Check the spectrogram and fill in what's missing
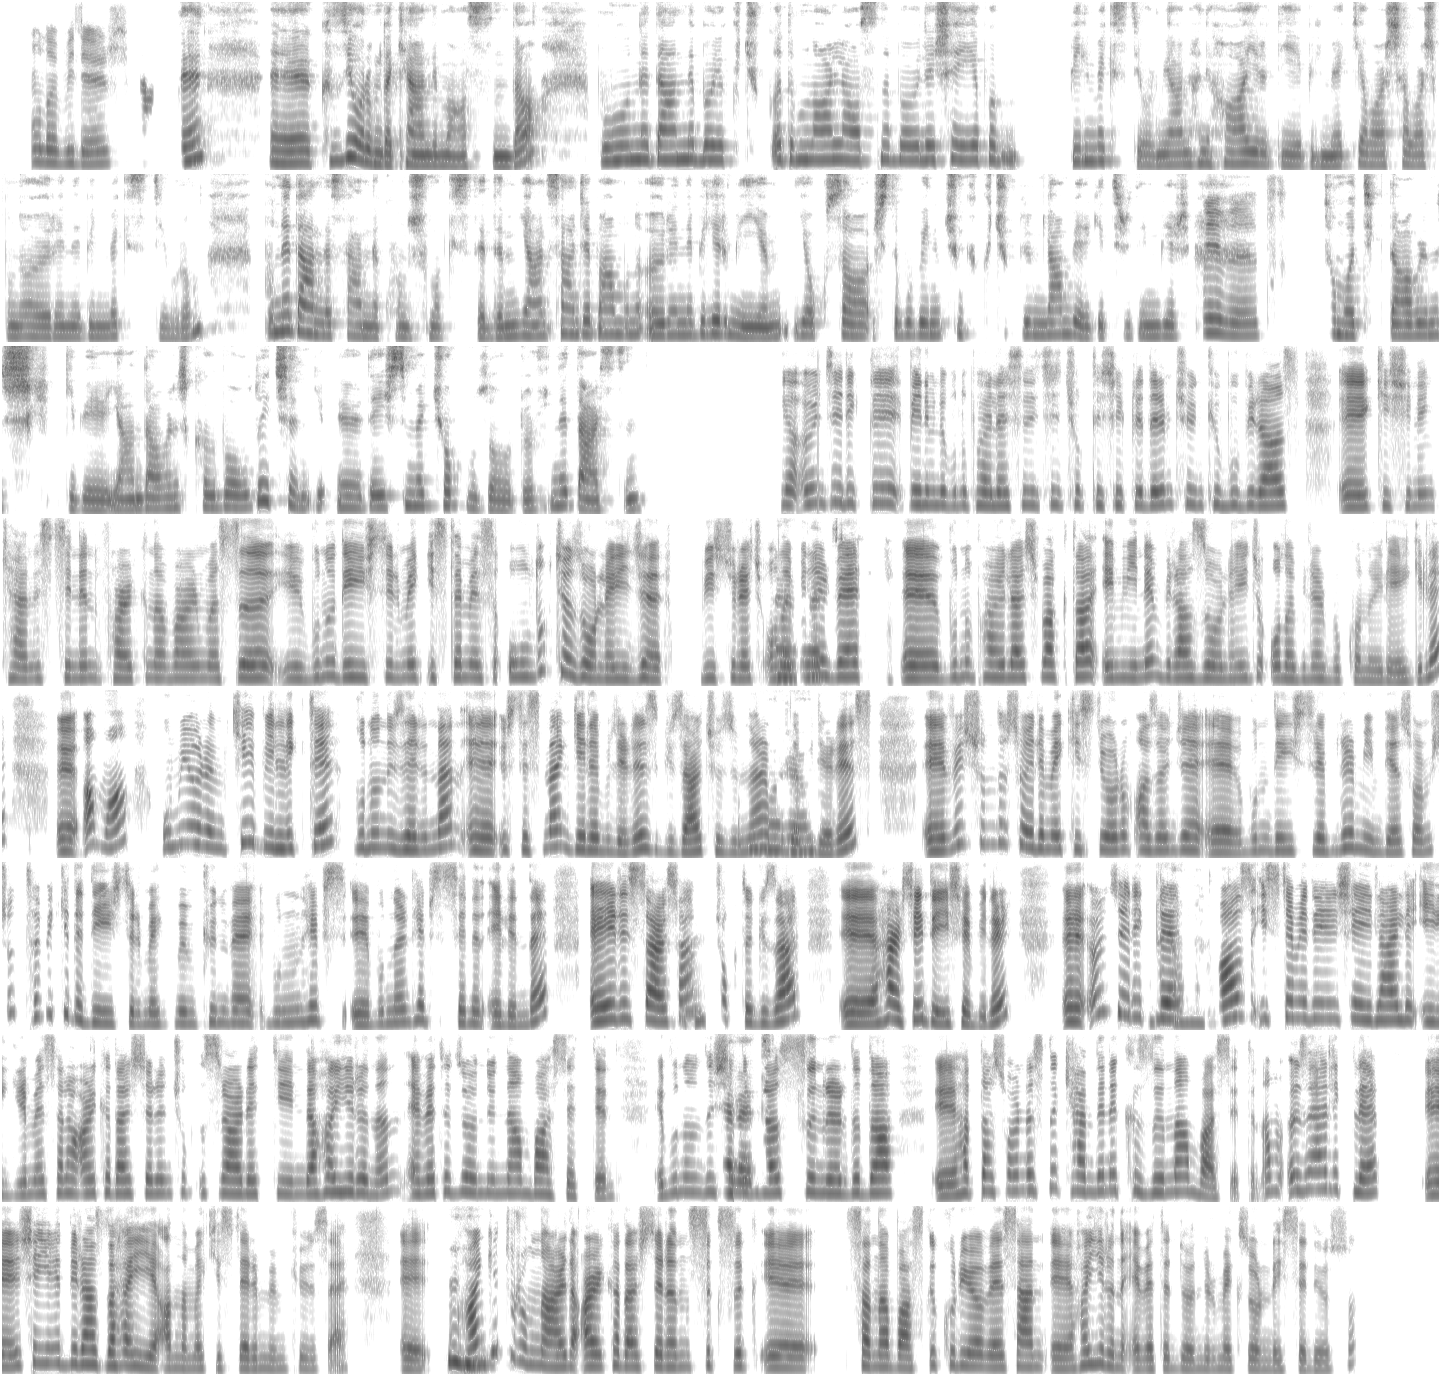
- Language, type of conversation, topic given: Turkish, advice, Kişisel sınırlarımı nasıl daha iyi belirleyip koruyabilirim?
- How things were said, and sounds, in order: unintelligible speech; other background noise; tapping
